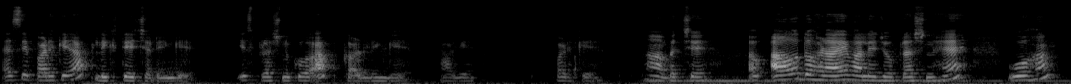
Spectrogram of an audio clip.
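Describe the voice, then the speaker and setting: A woman teacher with a Bihari Hindi accent giving a recorded grammar lesson, slowly repeating each word and checking in with her students. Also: lowish voice, a bit bright, a little hiss or hum. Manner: slow, careful, repeats each word and checks with "thik hai".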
